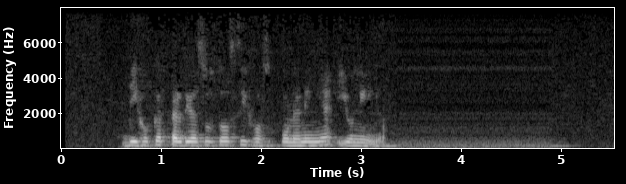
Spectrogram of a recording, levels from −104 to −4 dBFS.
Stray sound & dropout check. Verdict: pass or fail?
pass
